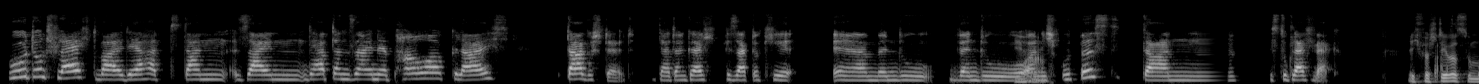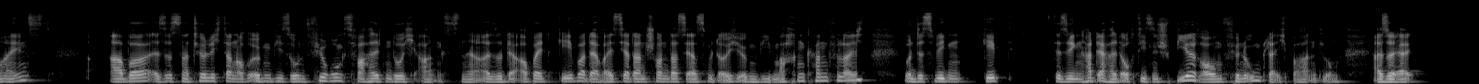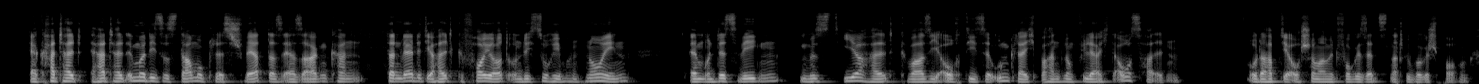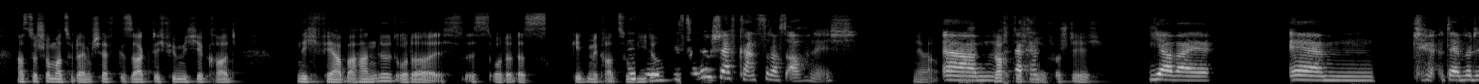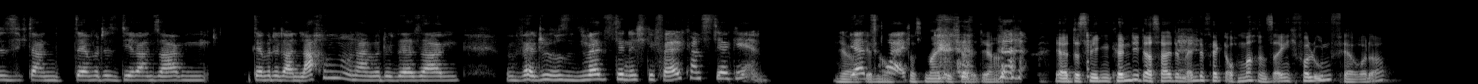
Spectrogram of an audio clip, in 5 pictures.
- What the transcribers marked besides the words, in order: other background noise; distorted speech; chuckle; chuckle
- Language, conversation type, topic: German, unstructured, Wie gehst du mit unfairer Behandlung am Arbeitsplatz um?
